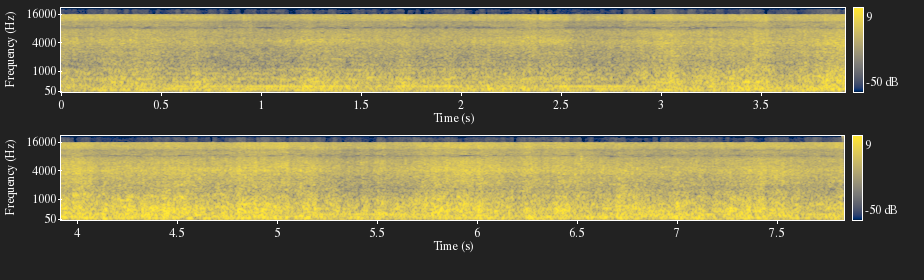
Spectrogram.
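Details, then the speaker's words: Miele dishwasher after repair, restarted with clean water after draining dirty water: even swish of spraying water with a low pump hum that cuts in and out; normal wash cycle. "Je vais la remettre en route avec de l'eau propre. Et écoutez."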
